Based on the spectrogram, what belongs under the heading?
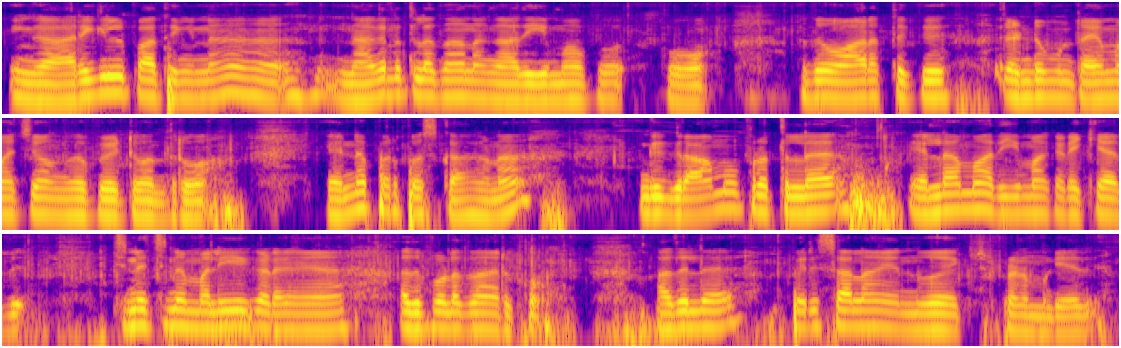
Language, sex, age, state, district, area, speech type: Tamil, male, 18-30, Tamil Nadu, Nagapattinam, urban, spontaneous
